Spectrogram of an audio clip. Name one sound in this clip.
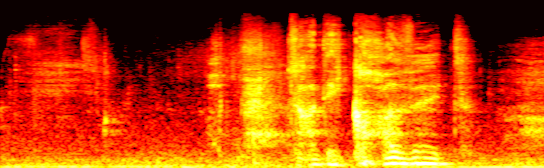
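A middle-aged man speaks in surprise, close by.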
